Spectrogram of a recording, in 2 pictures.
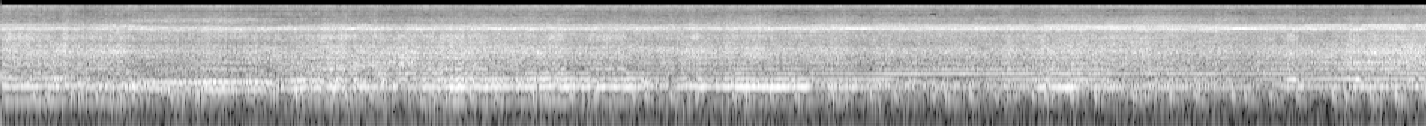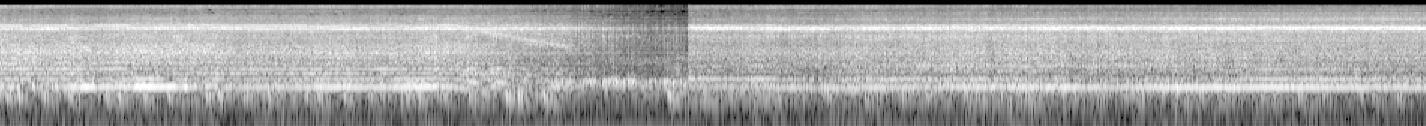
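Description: Handheld electric circular saw running at full speed and cutting through an MDF sheet, a steady high whine. About two-thirds of the way in, the motor winds down, falling in pitch. Then the saw is suddenly back at full speed, cutting again.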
